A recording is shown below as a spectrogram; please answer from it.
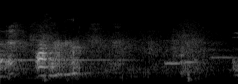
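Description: A brief, soft, pitched vocal sound about half a second in, short and high like a small creature's voice.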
